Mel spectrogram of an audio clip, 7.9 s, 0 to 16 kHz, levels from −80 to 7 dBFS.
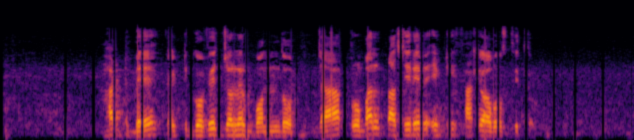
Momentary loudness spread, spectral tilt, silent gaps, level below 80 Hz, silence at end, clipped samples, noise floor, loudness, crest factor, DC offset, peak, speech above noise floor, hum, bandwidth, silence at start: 10 LU; -4.5 dB/octave; none; -54 dBFS; 1.25 s; under 0.1%; -49 dBFS; -18 LUFS; 18 dB; under 0.1%; -2 dBFS; 31 dB; none; 8 kHz; 1.3 s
